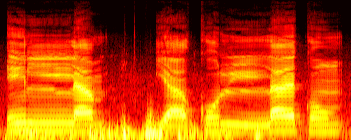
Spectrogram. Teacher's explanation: لام کی شد کی وجہ سے نون کو ہم اگنور کریں گے، حمزہ کی زیر کو ڈائریکٹ لام کے ساتھ ملائیں گے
